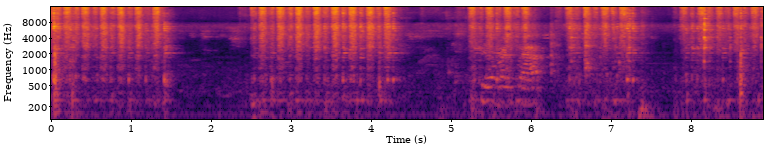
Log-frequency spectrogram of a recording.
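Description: A zucchini is grated on a metal grater, in quick rasping strokes.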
